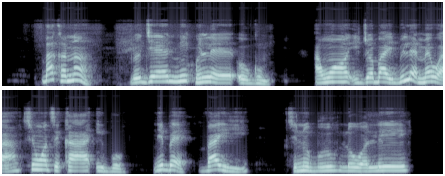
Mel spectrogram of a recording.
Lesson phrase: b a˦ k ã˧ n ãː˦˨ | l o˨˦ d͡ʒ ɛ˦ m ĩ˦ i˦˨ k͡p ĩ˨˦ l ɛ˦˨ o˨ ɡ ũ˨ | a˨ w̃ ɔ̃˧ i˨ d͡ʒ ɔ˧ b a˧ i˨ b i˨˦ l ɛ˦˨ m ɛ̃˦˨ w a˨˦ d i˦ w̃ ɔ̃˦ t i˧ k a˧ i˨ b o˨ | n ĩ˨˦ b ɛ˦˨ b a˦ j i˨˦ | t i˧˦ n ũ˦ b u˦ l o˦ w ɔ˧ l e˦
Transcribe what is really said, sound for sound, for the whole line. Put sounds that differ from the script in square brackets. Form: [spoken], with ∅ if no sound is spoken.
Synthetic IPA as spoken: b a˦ k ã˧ n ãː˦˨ | l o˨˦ d͡ʒ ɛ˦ [n] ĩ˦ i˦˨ k͡p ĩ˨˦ l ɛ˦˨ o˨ ɡ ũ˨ | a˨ w̃ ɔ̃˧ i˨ d͡ʒ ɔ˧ b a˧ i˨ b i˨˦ l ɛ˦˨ m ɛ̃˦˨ w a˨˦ [t] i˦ w̃ ɔ̃˦ t i˧ k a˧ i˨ b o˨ | n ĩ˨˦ b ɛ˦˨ b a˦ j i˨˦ | t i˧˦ n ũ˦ b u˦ l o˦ w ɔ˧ l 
